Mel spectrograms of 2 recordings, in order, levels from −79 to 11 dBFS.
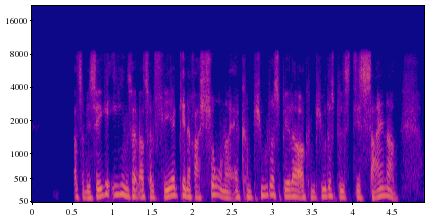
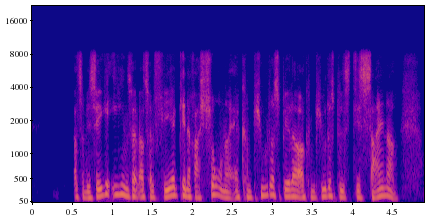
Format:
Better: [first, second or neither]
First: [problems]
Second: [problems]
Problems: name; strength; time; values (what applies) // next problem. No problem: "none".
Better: neither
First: garbled, watery; badly; nothing above 8 kHz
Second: garbled, watery; badly; nothing above 8 kHz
